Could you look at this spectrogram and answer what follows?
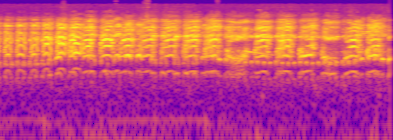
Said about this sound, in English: Now that sound there tells us where we are. That's the kookaburra bird, the iconic voice of Australia.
